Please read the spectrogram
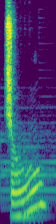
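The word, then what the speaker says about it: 竹: means pig an animal in the second tone zhu it becomes bamboo when pronounced in the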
